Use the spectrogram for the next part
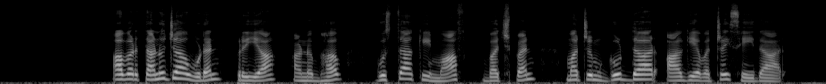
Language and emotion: Tamil, neutral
